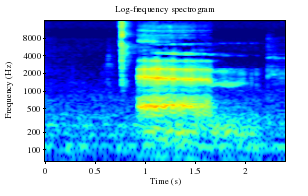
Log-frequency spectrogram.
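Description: A man's short wordless vocal noise, a burp-like or grunting 'ehh', about a second in, lasting under a second and tailing off, just after a small mouth click.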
